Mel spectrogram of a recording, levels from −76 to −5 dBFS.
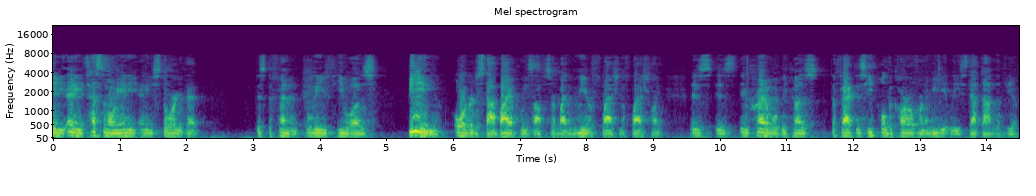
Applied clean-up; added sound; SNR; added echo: none; none; none; none.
